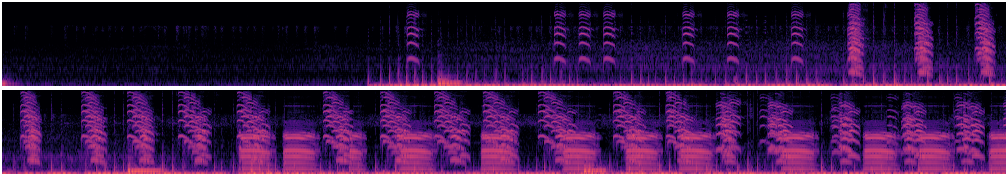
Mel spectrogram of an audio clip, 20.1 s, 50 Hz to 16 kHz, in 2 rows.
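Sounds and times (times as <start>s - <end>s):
fast dense clicking patter: 3.6s - 19.8s
cartoon birds chirping and squawking: 6.8s - 20.0s.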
